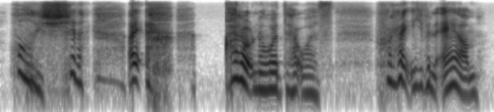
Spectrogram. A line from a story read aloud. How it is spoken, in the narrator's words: she pants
